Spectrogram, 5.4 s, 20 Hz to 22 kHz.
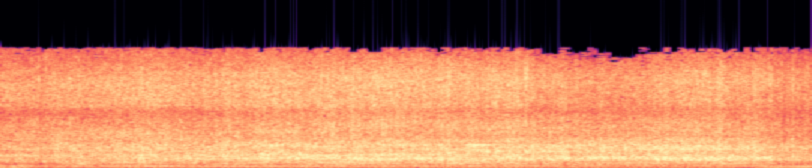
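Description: Lamborghini Gallardo's V10 engine running steadily at low revs as the car creeps into a parking space.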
